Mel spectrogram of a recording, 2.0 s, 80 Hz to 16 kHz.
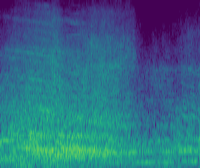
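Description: Two 2021 Formula 1 cars, a McLaren and a Red Bull, with turbocharged V6 hybrid engines going by as they power out of a corner, their buzzing engine note rising in pitch. The sound eases slightly about a second and a half in.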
